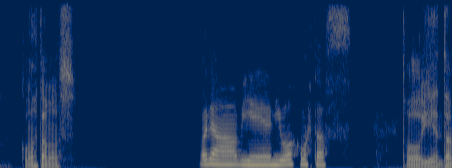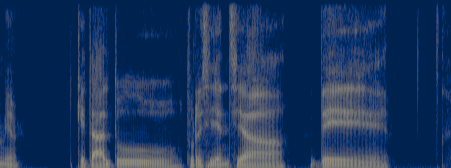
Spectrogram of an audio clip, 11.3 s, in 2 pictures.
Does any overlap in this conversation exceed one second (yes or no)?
no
